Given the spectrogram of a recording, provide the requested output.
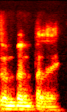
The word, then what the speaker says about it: Unben Pillay: So here is Unben, but you can correct me if I pronounce the name very well. Over to you, Doc. Thank you, Foster. No, the pronunciation is perfect. It's Unben Pillay.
